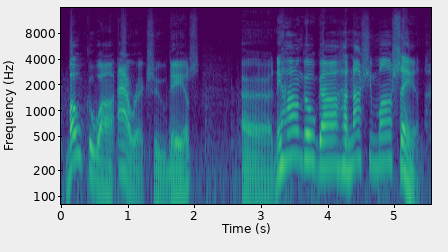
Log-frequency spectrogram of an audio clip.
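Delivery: loud, high, exaggerated American-accented Japanese; thick American accent. Anime meme of an American speaking Japanese, thick American accent. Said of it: "an American speaking, it'd be like".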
